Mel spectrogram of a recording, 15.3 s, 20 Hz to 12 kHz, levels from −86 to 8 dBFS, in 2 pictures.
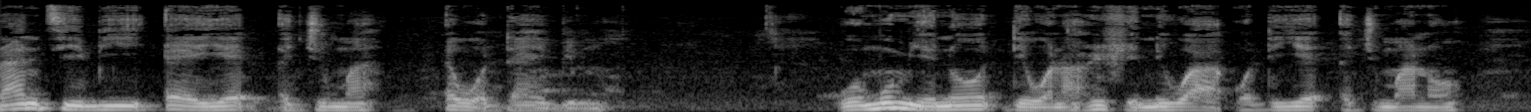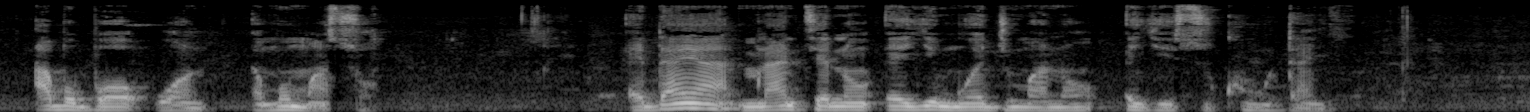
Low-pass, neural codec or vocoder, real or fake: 9.9 kHz; none; real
